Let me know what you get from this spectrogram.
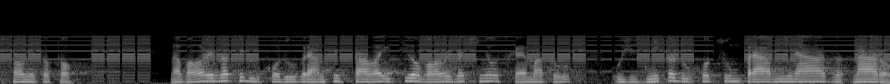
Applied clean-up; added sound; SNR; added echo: none; Alarm; 13 dB; none.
